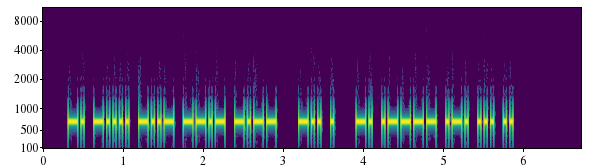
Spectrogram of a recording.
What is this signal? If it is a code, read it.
Morse code, heard as a keyed tone, about 30 wpm, 700 Hz. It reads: N6XQY DE N1RSI
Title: USA Callsign DE Callsign - 5 Characters - 30wpm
